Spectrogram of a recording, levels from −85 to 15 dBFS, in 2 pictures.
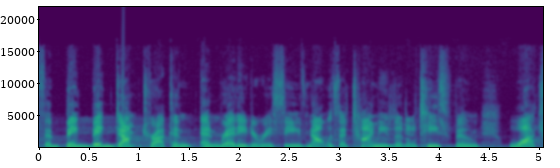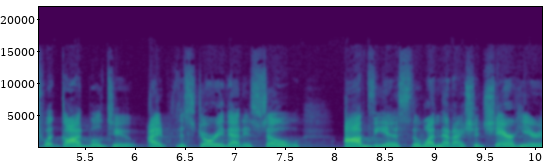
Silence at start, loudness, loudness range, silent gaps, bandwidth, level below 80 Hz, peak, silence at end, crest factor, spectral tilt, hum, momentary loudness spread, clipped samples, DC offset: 0 s; -22 LUFS; 2 LU; none; 16.5 kHz; -60 dBFS; 0 dBFS; 0 s; 22 dB; -3.5 dB/octave; none; 10 LU; under 0.1%; under 0.1%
